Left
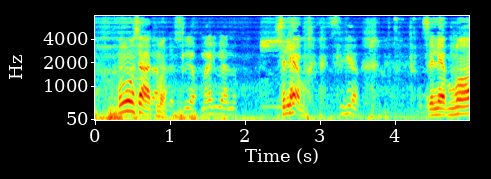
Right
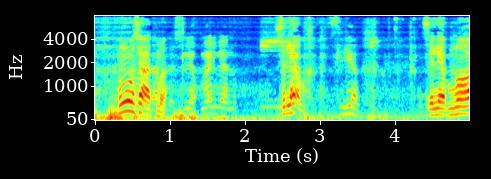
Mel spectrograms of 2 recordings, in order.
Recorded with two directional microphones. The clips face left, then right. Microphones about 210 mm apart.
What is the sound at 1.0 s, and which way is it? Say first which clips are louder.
Speech: left 4 dB; 35° left (ahead or behind).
